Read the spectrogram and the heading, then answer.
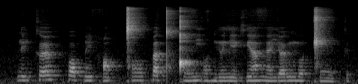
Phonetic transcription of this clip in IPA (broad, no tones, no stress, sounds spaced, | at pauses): ɾ ĩ k œ pː ɔ p ĩ h ɔ̃ tˤ ǀ ɔ̤ p a t ǃ ɛ̤ j ɔ̤ ɡʲ õ lʲ ɛ̃ xʲ ã ɦ ɛ̃ j œ ŋ͡m o ǁ ɛ̤ k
